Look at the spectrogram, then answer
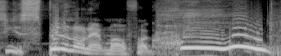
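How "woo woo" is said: loud high woo-woo; hyped cheer at the screen; excited whoop. Real, not acted. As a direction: whoop like at a show. Cheering at the video.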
